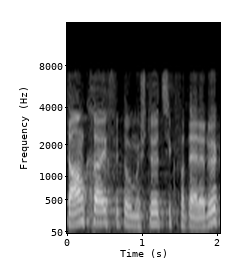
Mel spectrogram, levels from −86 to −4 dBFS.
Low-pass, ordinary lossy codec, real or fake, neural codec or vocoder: 7.2 kHz; none; real; none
